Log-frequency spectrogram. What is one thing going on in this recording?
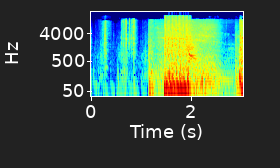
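A pistol fires loud shots.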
